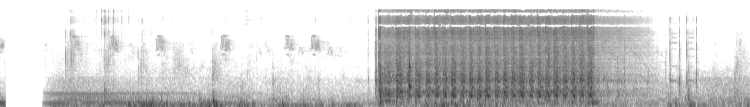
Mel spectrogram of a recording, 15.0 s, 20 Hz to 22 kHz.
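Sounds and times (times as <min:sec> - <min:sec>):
engine cranking on starter motor: 0:07.4 - 0:13.8.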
